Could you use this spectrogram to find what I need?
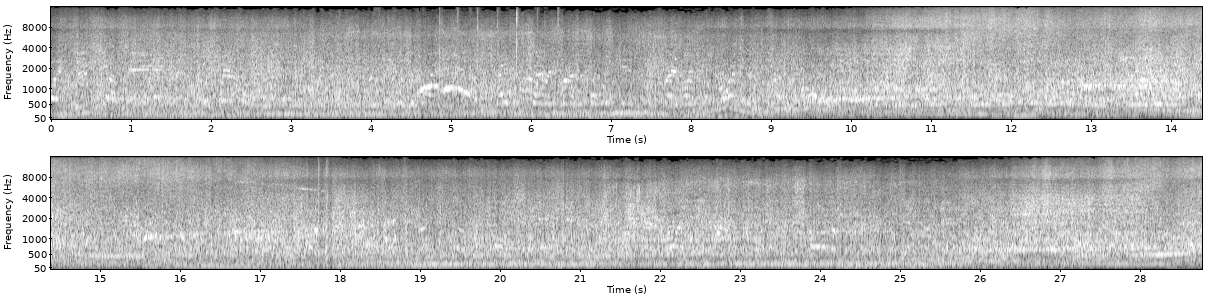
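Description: Loud racing engines roar and whine as cars speed past, rising and falling in pitch.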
